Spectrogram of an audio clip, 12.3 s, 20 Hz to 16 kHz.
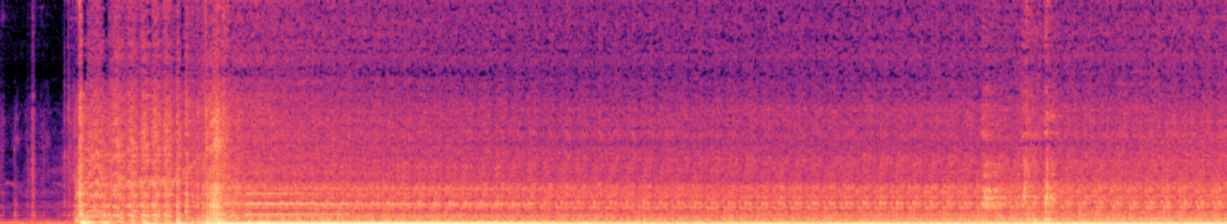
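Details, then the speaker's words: Ford F350 7.3 diesel started right after oil change (13 quarts Amsoil 15W-40) and new fuel filter: cranks briefly, catches at once and settles into steady, even idle clatter with no misses or knocks; noticeably quieter than before. "Now, you'll say I'm crazy, but definitely sounds a lot better. It's a lot quieter. These 73's are loud to begin with, but it is definitely much quieter with fresh high end oil in it."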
